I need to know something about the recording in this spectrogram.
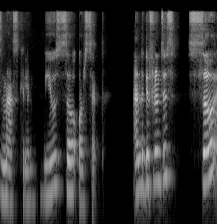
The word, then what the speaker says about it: cette: And the pronunciation of this and this is the same, set. This is sir and this is say.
